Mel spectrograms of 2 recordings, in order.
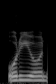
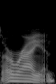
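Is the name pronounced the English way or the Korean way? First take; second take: Korean; English. First: The name is said with a Korean pronunciation. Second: The name is said with an English pronunciation. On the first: "Orion is how it's pronounced in Korean" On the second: "you might pronounce it as Orion"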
